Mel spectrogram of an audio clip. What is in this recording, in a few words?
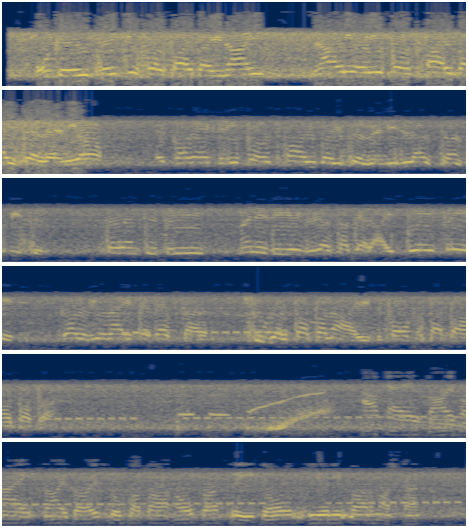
qso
